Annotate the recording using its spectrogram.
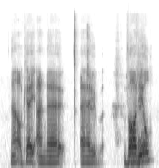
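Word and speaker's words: Gvardiol: okay and uh uh vardial vadio is that you say with the silent G this is I think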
